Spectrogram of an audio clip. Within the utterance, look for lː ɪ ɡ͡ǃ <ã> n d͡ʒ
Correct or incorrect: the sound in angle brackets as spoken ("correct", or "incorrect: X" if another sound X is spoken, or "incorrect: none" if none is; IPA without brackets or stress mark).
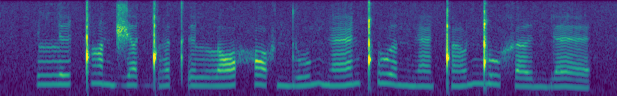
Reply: incorrect: ɑ̃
